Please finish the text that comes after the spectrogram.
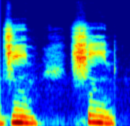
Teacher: जिनकी अदायगी के वक्त ज़ुबान का फल सख्त तालु को छुए या करीब रहे, मसलन जीम, शीन।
